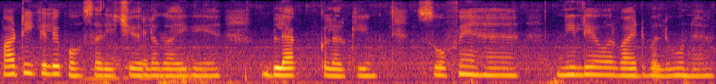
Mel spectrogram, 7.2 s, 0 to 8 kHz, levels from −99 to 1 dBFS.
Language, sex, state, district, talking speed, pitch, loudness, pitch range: Hindi, female, Haryana, Jhajjar, 160 wpm, 215 Hz, -19 LUFS, 205-230 Hz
